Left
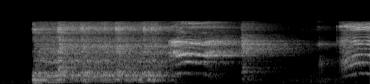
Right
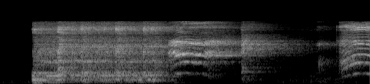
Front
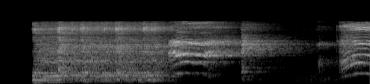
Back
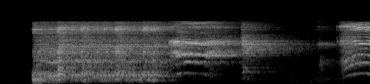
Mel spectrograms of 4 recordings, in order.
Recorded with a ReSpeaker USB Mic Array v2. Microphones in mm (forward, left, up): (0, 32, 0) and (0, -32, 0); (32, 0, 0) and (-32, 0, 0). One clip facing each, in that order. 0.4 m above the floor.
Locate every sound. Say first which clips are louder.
0.3 s a blender: right 2 dB, back 2 dB; 135° right, 0.7 m
1.7 s a baby crying: right 1 dB, front 3 dB; 40° right, 0.6 m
